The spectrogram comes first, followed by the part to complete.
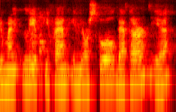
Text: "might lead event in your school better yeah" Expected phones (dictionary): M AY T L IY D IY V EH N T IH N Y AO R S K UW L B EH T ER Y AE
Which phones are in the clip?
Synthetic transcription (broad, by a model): M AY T L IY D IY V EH N IH N Y AO R S K UW L B EH T ER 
